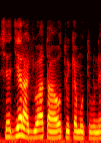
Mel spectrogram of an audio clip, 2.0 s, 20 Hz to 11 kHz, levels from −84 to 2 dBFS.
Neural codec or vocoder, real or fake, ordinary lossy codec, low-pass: none; real; none; 7.2 kHz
